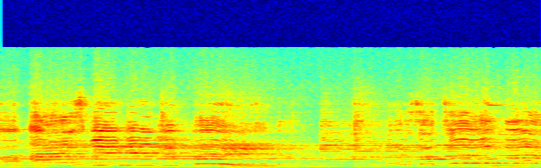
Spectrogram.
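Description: Live rock band playing an instrumental break, with sustained lead notes over the band and a lead line that slides down in pitch about halfway through.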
